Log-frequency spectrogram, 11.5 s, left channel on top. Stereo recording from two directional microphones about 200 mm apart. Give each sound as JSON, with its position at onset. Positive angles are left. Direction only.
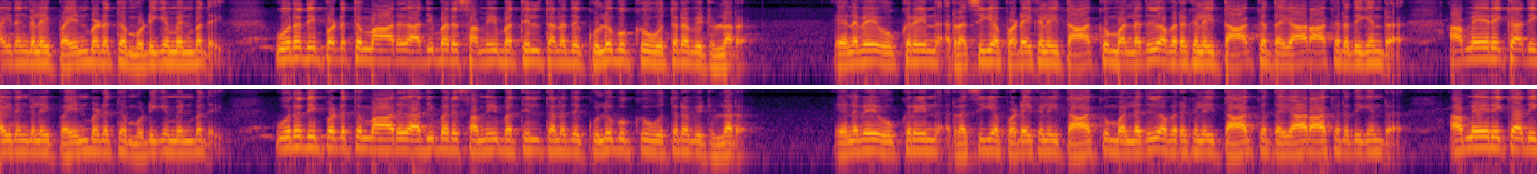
{"t": 0.0, "sound": "a man's voice", "side_deg": 5}
{"t": 4.6, "sound": "speech", "side_deg": 35}
{"t": 4.9, "sound": "a man's voice", "side_deg": 5}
